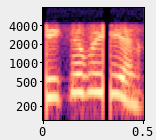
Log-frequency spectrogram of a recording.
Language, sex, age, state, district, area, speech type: Hindi, female, 45-60, Madhya Pradesh, Balaghat, rural, conversation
